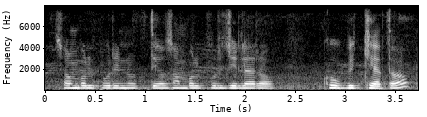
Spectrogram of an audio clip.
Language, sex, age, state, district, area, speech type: Odia, female, 30-45, Odisha, Rayagada, rural, spontaneous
